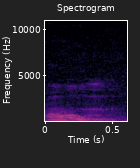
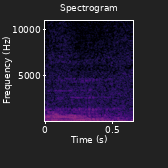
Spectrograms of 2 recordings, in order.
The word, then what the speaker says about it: om: in India saying that when you pronounce the word om it is not an OM like that but you have to have that sense of drone it's never truly an M it's oh M never really sounds but that fourth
